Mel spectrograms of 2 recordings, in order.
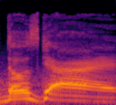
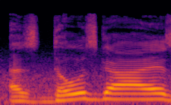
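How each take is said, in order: First: The name is said with a lively flourish. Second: The name is said plainly, without any flourish.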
